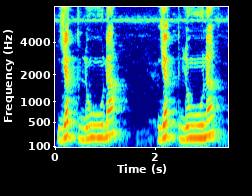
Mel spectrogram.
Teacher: تا کی آواز باریک اور بغیر جھٹکے والی ہوتی ہے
